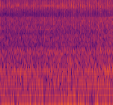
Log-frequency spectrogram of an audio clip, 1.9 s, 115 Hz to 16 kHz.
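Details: Renault Captur Life 2019, 72,000 km, after warranty replacement of radiator fan (worn rear bushing had unbalanced it, hitting its support): steady idle with A/C on and even fan whoosh, no ticking or rattling.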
